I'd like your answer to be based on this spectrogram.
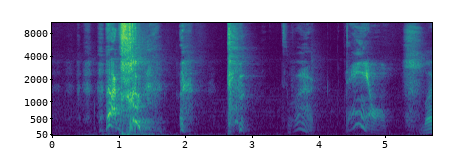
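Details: Triple sneeze indoors in a room-temperature house in mid-October; the sneezer suggests pollen in the air. One loud, explosive sneeze burst followed by brief voiced sounds, in a quiet room.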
